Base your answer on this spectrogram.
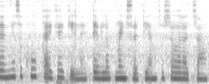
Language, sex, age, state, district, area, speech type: Marathi, female, 18-30, Maharashtra, Sindhudurg, rural, spontaneous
